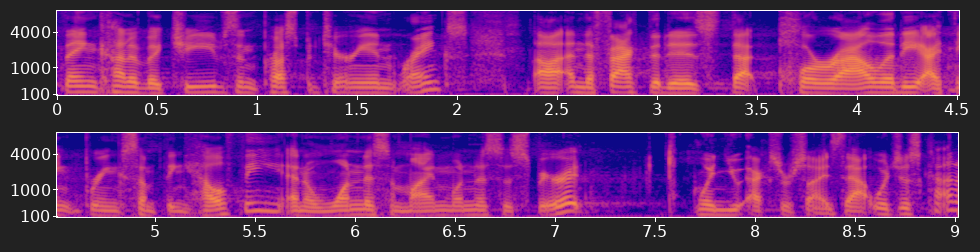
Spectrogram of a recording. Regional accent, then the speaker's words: Scotland, United Kingdom; I'm Scottish

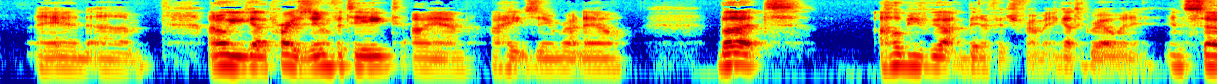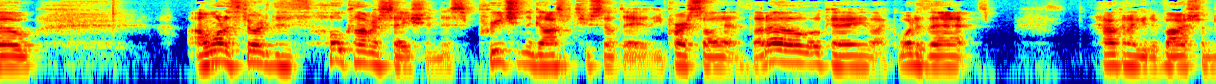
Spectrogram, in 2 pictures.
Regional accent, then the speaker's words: London, Kentucky, United States; I grew up in London, Kentucky. A very small town in Eastern Kentucky.

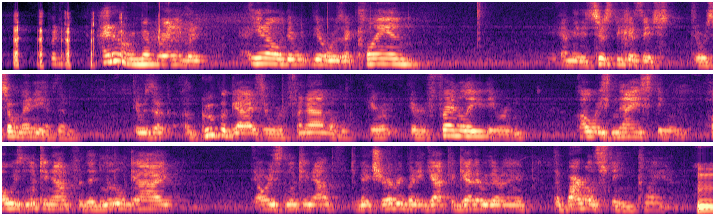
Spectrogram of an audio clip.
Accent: Chicago, Illinois, United States; now in Atlanta, United States; when I grew up in Chicago

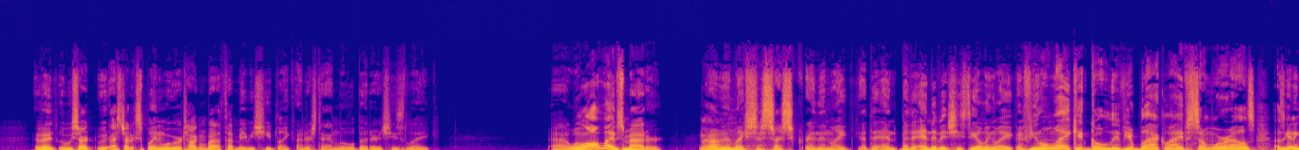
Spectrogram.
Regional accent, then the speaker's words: Austin, Texas, United States; Yeah, I was born in Austin.

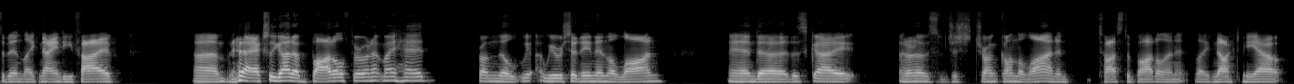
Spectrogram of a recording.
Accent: Mission Viejo, California, United States; now in Cincinnati, United States; I'm originally from Mission Viejo, California, and, um, grew up in, like, a suburban sprawl

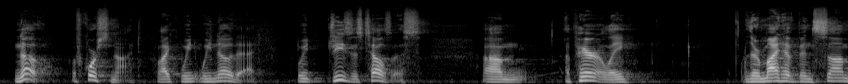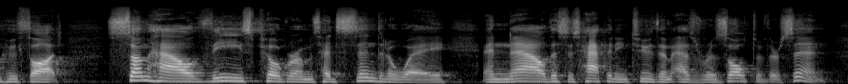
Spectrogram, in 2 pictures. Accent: Appalachia, United States; as an Appalachian American

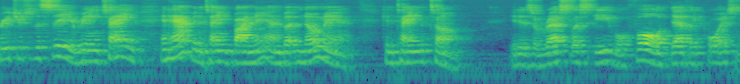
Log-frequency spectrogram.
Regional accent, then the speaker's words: South Arkansas, United States; moved away as an adult; also born or lived in Waxahachie, Texas / South Carolina / Jackson, Mississippi / Florida; now in Texas, United States; I grew up in South Arkansas

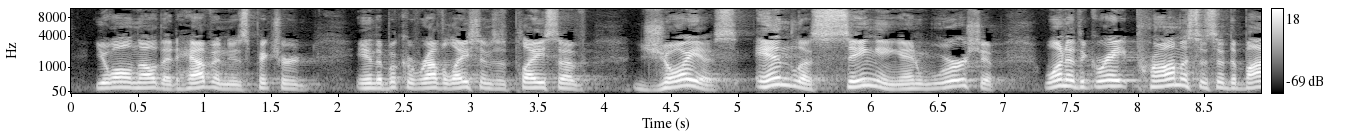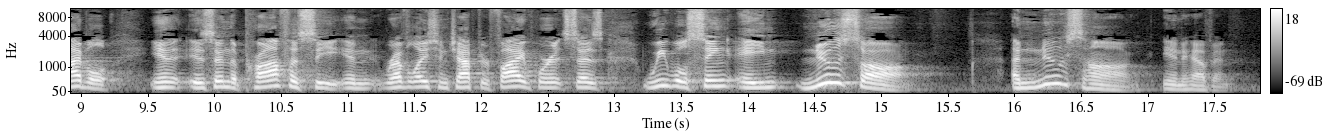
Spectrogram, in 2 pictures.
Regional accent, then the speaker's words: United States; as an American

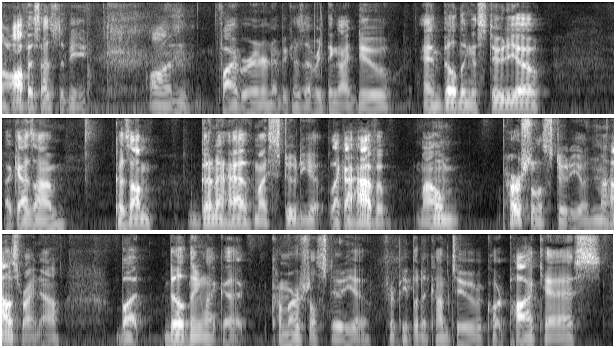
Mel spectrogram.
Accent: Texas, United States; also born or lived in Reno, Nevada; I was born in Reno, uh, moved to Texas when I was eight years old

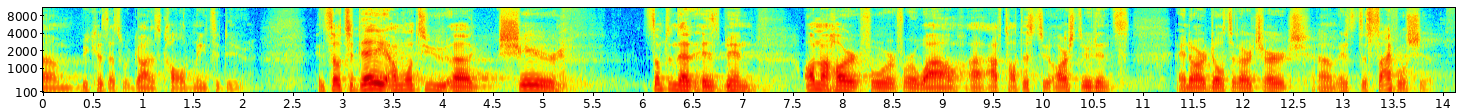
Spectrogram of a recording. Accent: Paragould, Arkansas, United States; I am from Paragould, Arkansas, born and raised there

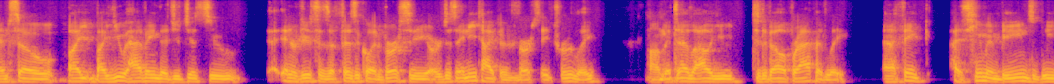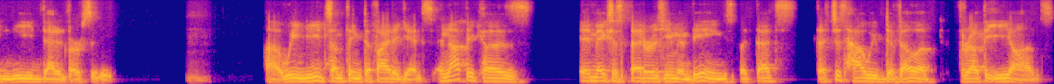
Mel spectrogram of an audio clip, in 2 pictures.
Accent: Lumpkin County, Georgia, United States; moved away as an adult; now in Washington, United States; So I grew up in Georgia. I grew up in Lumpkin County

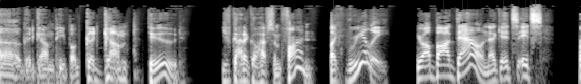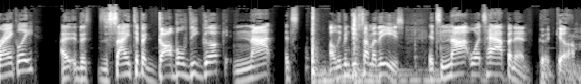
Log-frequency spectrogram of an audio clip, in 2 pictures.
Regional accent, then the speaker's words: United States; I'm American

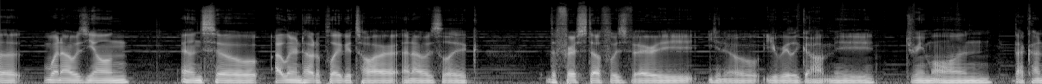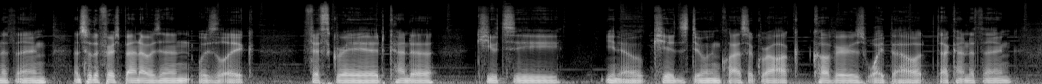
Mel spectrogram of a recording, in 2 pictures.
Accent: New Jersey, United States; I'm from Jersey.

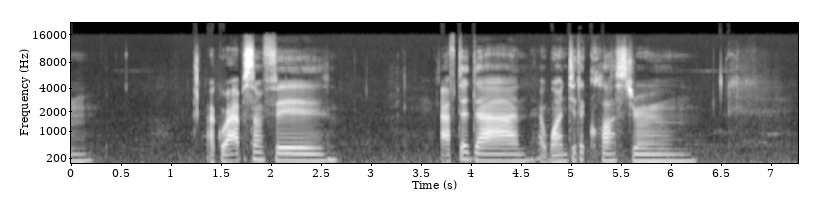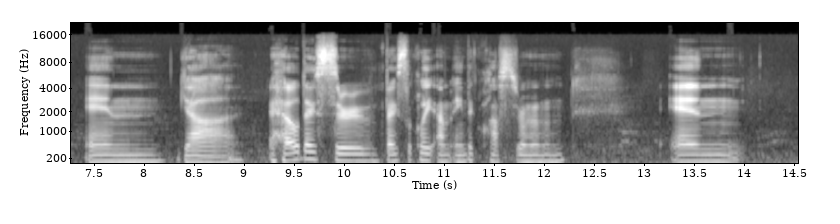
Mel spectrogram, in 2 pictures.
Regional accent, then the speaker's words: Nanjing, Jiangsu, China; moved away as an adult; I'm from Nanjing, China

